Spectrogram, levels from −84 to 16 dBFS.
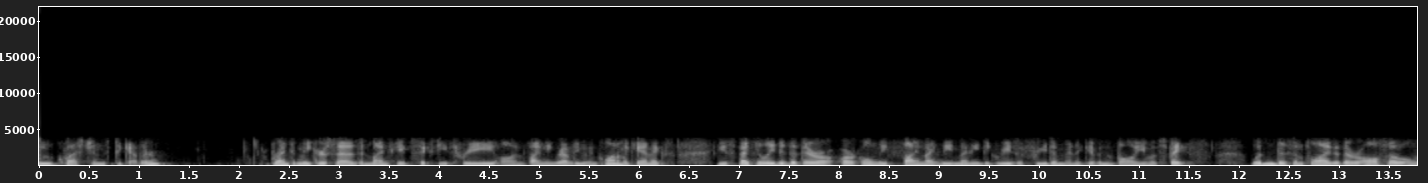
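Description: Throughout, the speech carries G.729 codec damage: rebuilt from filter, pitch and pulse parameters, it sounds rough and synthetic, not merely band-limited to 150 Hz–3.5 kHz, fitting 8 kbit/s.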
